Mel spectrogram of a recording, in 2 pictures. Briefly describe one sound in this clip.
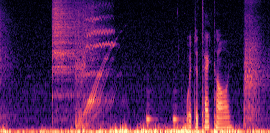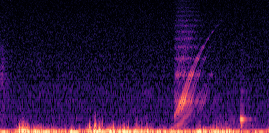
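Quick electronic whooshes sweep upward during attacks.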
